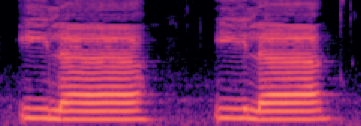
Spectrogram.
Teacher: تو مد اصلی بن رہے، 2 کاؤنٹ کے لیے آواز اوپر جائے گی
